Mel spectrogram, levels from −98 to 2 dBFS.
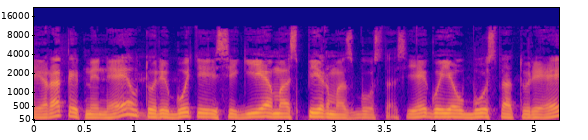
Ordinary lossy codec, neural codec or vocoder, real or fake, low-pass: MP3, 48 kbps; vocoder, 44.1 kHz, 128 mel bands every 512 samples, BigVGAN v2; fake; 19.8 kHz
